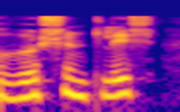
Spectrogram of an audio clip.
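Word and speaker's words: wöchentlich: अच्छा, मज़े की बात है कि ये जब उमलाउट बन गया ना, इस वजह से हा की आवाज़ चेंज होगी। आपको पता है ना, सिंपल डी वोहे में उसकी आवाज़ ह की है, यहाँ पर उमलाउट की वजह से वो श में चेंज हो जाएगी। तो वशंटलिश, पहले मैंने शायद गलत प्रोनाउंस कर दिया है।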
